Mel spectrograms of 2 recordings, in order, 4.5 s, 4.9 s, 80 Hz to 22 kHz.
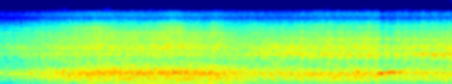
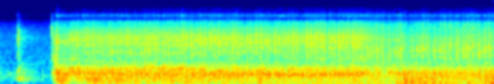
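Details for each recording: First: Peugeot P4 (Mercedes G Wagon-based, ex-French army) 2.5 Peugeot diesel under restoration, throttle blipped while exhaust is checked: diesel rattle swells smoothly and eases back to steady idle, no misfire or knock, exhaust clean; normal revving. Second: Peugeot P4 (military G-Wagon) diesel started after glow-plug heating, settling into an uneven, lumpy, sagging idle. It won't run any better and cuts out when revved; air got into the system after the new fuel supply was fitted.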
